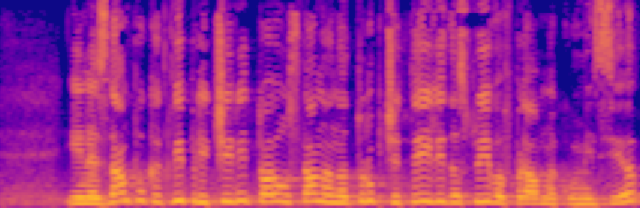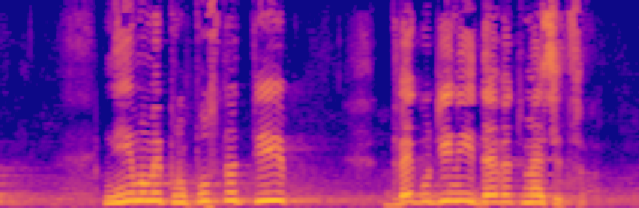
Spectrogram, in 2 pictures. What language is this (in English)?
Bulgarian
